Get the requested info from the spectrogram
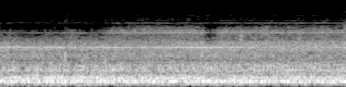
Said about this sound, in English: It's noisy. It's an airport, of course. You're expecting it to be noisy. I'll turn the volume down a little bit because it's not critical that we really hear the jet noise on this video.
